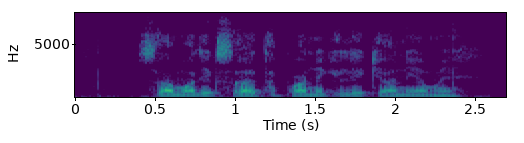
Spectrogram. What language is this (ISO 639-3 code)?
hin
